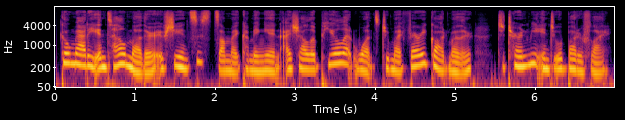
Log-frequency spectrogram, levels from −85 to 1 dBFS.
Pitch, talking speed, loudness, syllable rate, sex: 195 Hz, 230 wpm, -18 LUFS, 5.8 syllables/s, female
